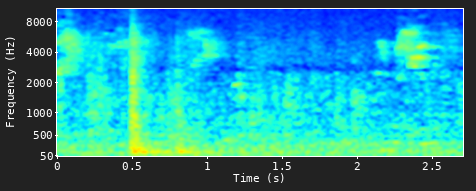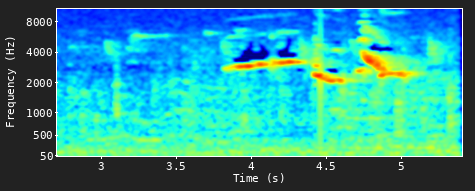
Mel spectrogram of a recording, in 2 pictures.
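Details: A captive Oriental magpie-robin that has recovered from severe cataracts in both eyes sings freely again. After a quiet start broken by a single dull knock, it bursts into loud, clear whistled phrases with quick rising and falling slurs.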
